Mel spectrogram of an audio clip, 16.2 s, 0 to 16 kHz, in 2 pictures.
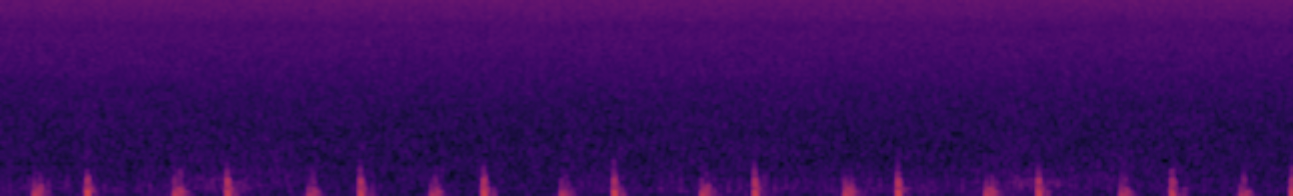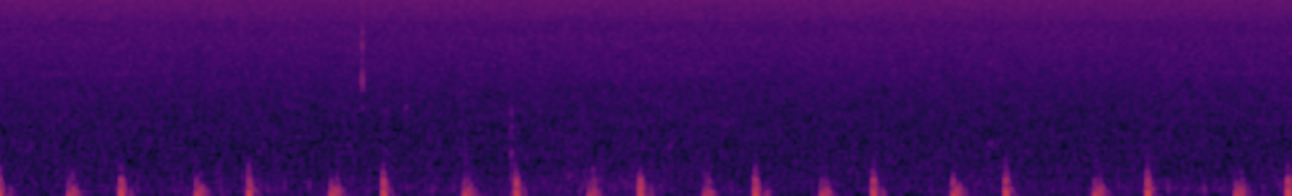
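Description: Steady, regular low thumps in lub-dub pairs, about 80 beats a minute, with faint background hum; normal heartbeat.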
